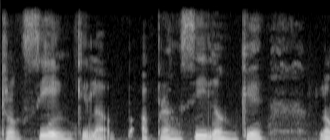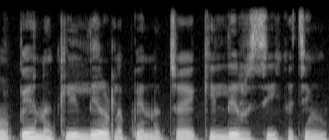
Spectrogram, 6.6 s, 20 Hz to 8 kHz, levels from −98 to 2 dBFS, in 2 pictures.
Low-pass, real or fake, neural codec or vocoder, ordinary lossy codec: 7.2 kHz; fake; vocoder, 22.05 kHz, 80 mel bands, Vocos; none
